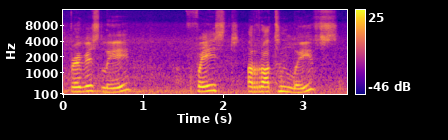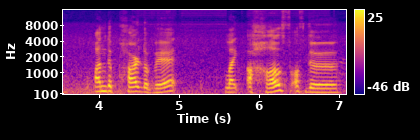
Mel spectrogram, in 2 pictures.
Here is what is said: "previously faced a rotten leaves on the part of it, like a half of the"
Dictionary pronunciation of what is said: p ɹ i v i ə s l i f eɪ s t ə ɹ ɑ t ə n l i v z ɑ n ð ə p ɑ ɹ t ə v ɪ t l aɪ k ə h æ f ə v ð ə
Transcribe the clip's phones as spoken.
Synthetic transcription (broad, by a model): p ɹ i v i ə s l i f eɪ s t ə ɹ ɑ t n l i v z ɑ n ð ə p ɑ ɹ t ə v ɪ t l aɪ k ə h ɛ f ə v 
